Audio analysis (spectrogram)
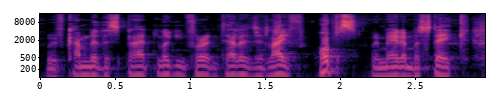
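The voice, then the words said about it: Imitates another person's voice. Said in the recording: “some of the other voices you do. You mentioned Robin Williams. Why don't you give us a little bit of him?”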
